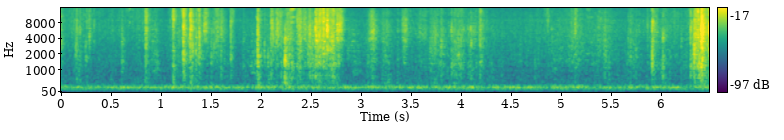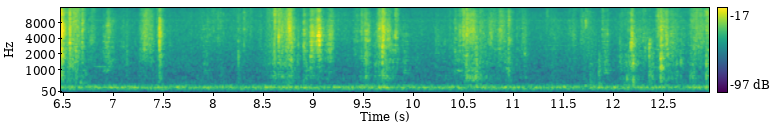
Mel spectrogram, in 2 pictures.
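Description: Near silence with faint crinkles and crackles from a damp, sticky Chalk Couture transfer sheet being gently peeled apart by hand, the clearest about a third and halfway through, over a steady low hum of room tone.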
